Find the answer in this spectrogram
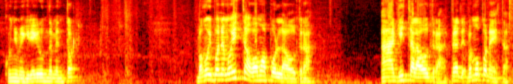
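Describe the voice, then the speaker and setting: A man's voice: medium pitch, animated, quick pace, long pauses, darkish tone. A man from Spain with a Spain Spanish accent, giving chatty let's play commentary to his viewers and swearing casually. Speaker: gaming YouTuber.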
